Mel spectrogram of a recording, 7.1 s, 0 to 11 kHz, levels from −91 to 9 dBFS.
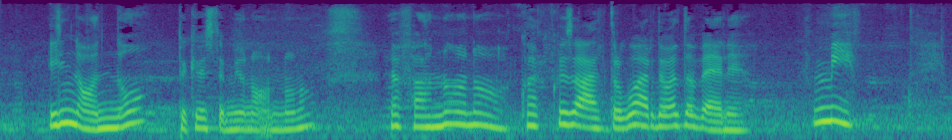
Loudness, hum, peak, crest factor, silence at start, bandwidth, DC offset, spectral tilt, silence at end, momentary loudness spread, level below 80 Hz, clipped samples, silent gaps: -15 LUFS; none; -2 dBFS; 12 dB; 0 s; 10 kHz; under 0.1%; -7 dB/octave; 0 s; 18 LU; -44 dBFS; under 0.1%; none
